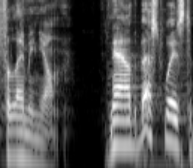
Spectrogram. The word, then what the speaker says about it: filet mignon: So, next up we have beef tenderloin or as the French like to call it, fillet mnden. It's famemenon, but I love you and you're doing great. I'm being told it's pronounced filemen.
